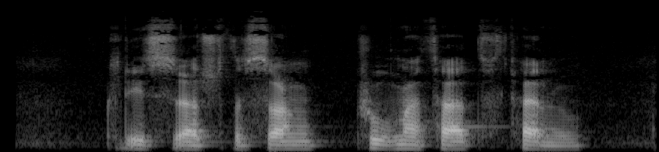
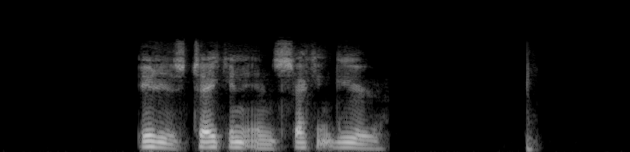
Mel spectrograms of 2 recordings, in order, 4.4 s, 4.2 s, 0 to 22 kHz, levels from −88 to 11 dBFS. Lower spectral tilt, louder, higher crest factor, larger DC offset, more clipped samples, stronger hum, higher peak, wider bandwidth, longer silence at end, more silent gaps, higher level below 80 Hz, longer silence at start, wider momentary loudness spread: second, -4 dB/octave vs -6 dB/octave; second, -27 LUFS vs -22 LUFS; about the same, 22 dB vs 20 dB; neither; neither; neither; about the same, -6 dBFS vs -4 dBFS; first, 14 kHz vs 7.4 kHz; about the same, 0.55 s vs 0.65 s; second, none vs 2.81-2.87 s, 3.12-3.32 s; second, -76 dBFS vs -58 dBFS; second, 0.75 s vs 0.95 s; first, 17 LU vs 6 LU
